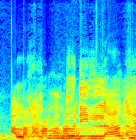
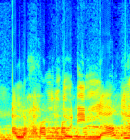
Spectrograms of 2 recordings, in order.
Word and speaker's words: আলহামদুলিল্লাহ: আলহামদুলিল্লাহি রাব্বিল আলামিন। আলহামদুলিল্লাহি রাব্বিল আলামিন। এই গলার ভেতর থেকে এটা উচ্চারণ করবেন, আলহামদুলিল্লাহ।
